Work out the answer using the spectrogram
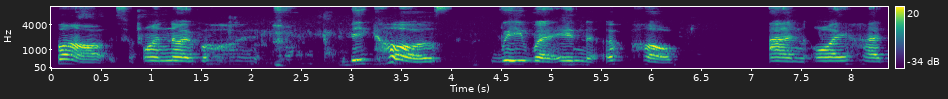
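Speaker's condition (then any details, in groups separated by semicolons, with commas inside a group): Motor neurone disease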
